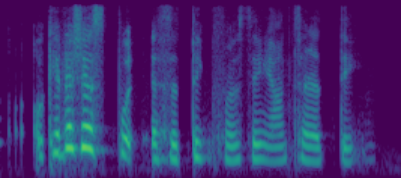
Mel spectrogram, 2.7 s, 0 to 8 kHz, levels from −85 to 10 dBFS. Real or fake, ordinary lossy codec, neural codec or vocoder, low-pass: fake; none; codec, 16 kHz in and 24 kHz out, 0.9 kbps, LongCat-Audio-Codec, fine tuned four codebook decoder; 7.2 kHz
